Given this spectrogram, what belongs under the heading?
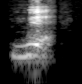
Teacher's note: when you pronounce 月, round the lips first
